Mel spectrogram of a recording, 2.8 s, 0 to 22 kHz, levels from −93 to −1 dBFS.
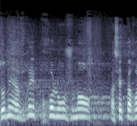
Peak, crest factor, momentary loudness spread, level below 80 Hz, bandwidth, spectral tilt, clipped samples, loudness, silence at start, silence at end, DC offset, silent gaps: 0 dBFS; 16 dB; 7 LU; -56 dBFS; 13.5 kHz; -5.5 dB/octave; under 0.1%; -18 LUFS; 0 s; 0 s; under 0.1%; none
